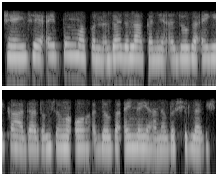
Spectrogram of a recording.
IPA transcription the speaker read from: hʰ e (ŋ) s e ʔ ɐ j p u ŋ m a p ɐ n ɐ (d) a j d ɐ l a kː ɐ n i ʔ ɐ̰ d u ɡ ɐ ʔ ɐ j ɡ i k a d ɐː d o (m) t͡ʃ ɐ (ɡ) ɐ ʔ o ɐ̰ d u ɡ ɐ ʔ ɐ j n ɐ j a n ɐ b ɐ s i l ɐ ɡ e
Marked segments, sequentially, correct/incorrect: correct, correct, correct, incorrect

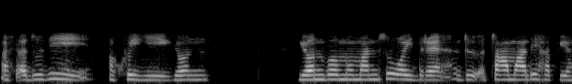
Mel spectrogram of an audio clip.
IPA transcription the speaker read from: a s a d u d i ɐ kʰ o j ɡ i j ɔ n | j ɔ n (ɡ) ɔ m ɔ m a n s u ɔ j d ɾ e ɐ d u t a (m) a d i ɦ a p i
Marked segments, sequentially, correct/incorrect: incorrect, correct

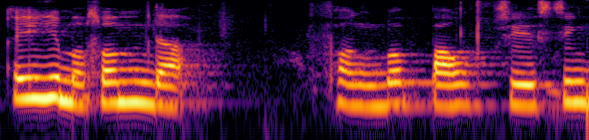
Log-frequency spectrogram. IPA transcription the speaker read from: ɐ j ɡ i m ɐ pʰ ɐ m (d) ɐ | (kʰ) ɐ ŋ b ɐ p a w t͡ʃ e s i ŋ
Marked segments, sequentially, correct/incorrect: correct, incorrect

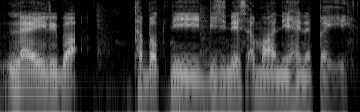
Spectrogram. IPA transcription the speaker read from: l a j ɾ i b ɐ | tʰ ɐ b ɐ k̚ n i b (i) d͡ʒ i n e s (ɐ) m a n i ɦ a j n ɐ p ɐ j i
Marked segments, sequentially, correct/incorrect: correct, correct

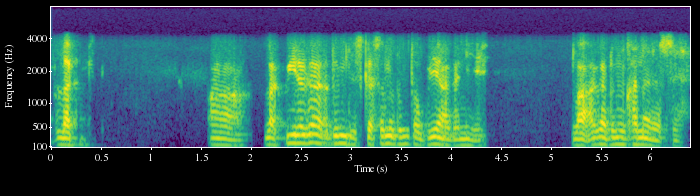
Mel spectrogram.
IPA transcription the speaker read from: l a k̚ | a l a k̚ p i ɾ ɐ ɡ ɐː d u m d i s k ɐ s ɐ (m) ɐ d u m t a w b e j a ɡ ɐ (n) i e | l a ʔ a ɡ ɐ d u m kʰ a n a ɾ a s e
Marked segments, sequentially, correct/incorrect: incorrect, correct

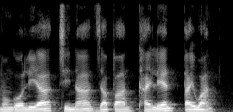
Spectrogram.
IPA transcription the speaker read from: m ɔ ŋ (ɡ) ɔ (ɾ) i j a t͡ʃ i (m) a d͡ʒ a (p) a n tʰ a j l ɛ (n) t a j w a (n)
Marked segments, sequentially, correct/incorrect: correct, incorrect, incorrect, correct, correct, correct

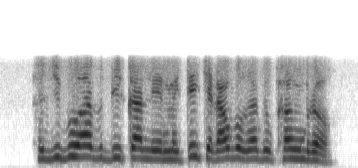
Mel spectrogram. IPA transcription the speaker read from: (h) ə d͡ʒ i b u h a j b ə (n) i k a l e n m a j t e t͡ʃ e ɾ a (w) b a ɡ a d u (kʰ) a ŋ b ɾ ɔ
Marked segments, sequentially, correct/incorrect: correct, incorrect, correct, correct

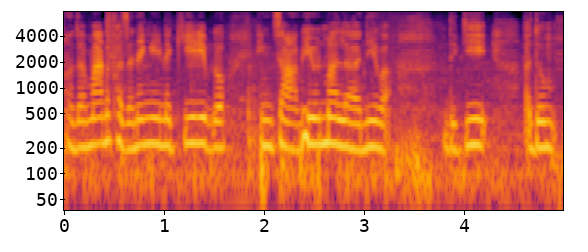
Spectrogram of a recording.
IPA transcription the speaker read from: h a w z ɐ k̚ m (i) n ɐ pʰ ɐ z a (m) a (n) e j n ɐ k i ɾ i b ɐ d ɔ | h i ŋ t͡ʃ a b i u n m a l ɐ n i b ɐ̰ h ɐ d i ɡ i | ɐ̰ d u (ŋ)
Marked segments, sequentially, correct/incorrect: incorrect, incorrect, incorrect, incorrect

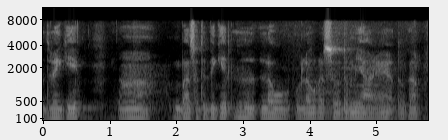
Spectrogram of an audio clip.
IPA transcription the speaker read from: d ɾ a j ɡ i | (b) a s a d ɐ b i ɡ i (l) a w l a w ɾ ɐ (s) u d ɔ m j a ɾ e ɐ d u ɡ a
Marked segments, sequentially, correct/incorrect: correct, correct, correct

